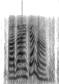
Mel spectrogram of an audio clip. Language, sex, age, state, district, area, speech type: Maithili, female, 18-30, Bihar, Begusarai, rural, conversation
